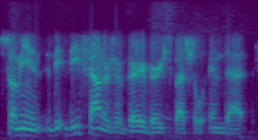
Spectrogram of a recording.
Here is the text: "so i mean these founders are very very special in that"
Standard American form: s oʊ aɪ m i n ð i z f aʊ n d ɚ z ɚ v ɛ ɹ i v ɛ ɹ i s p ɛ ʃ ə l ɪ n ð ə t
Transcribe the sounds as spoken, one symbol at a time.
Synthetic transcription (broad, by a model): s oʊ aɪ m i n ð i z f aʊ n d ɚ z ɚ v ɛ ɹ i v ɛ ɹ i s p ɛ ʃ l ɪ n ð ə t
